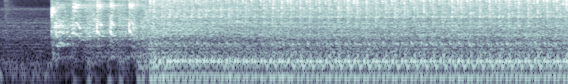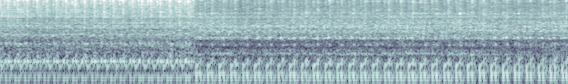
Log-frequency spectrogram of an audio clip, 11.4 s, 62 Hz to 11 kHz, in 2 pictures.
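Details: 2002 Triumph Bonneville America after clutch cover gasket replacement for oil leak and TTP Safe-Start install, fresh oil, cold start on choke: catches after brief crank, steady even idle with regular beat; healthy.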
